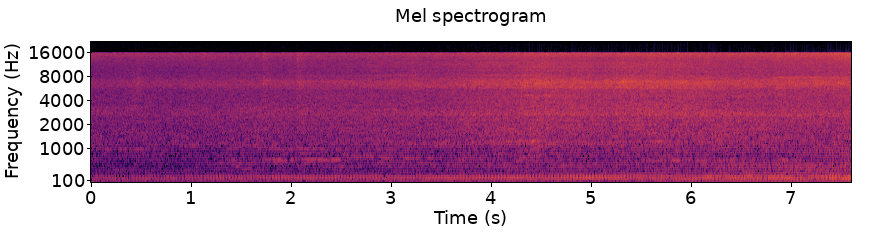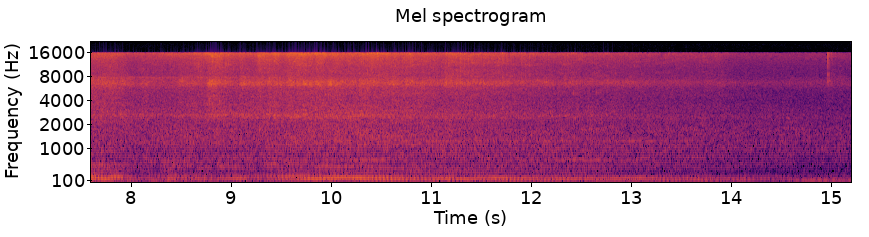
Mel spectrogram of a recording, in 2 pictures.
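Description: A motor vehicle's engine running nearby, growing louder to a peak about two-thirds of the way through and then fading away.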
